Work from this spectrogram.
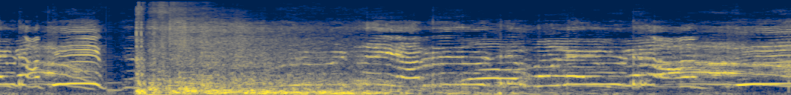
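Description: A powerful firecracker bursts with one sharp, loud blast during an outdoor cracker test, its noise decaying over several seconds while people talk and shout nearby.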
